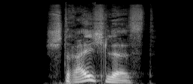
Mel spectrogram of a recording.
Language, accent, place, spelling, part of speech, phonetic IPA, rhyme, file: German, Germany, Berlin, streichlest, verb, [ˈʃtʁaɪ̯çləst], -aɪ̯çləst, De-streichlest.ogg
- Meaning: second-person singular subjunctive I of streicheln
